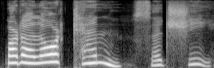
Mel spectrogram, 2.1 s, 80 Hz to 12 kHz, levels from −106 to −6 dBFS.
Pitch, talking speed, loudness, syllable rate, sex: 290 Hz, 170 wpm, -15 LUFS, 3.2 syllables/s, female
